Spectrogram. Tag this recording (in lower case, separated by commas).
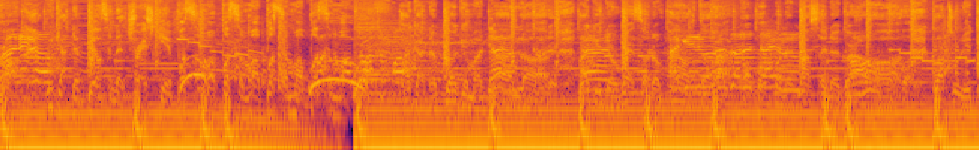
music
